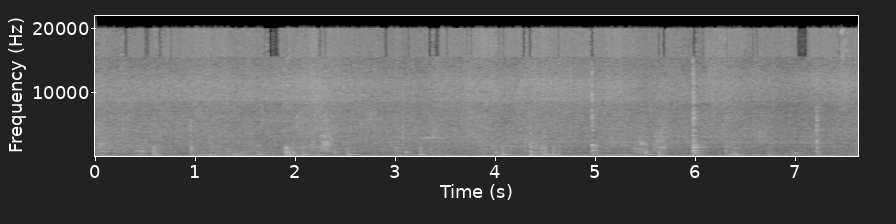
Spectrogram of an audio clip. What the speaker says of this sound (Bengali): শাপলাটা দিয়ে দিব অল্প অল্প করে। বন্ধুরা, এটা অল্প অল্প করে দিবেন এবং কষাবেন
